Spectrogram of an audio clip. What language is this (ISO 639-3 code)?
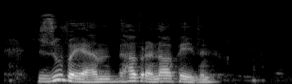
kur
